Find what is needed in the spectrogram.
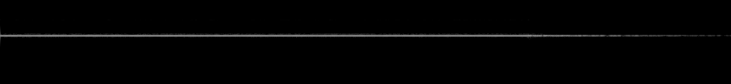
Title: Heart rate monitor - sound effect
